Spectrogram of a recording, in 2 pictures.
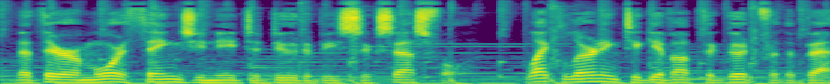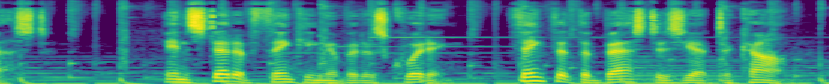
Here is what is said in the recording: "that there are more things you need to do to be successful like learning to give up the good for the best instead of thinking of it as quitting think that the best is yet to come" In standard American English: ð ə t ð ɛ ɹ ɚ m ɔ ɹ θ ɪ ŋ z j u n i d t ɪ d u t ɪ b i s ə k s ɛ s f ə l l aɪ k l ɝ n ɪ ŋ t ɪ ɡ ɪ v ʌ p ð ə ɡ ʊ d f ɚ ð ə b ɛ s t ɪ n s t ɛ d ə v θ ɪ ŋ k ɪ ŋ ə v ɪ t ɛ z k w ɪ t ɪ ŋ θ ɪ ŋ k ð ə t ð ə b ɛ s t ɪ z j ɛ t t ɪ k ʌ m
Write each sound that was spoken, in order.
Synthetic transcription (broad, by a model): ð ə t ð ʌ ɹ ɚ m ɔ ɹ θ ɪ ŋ z j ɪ n i d t ɪ d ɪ t ɪ b i s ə k s ɛ s f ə l l aɪ k l ɝ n ɪ ŋ t ɪ ɡ ɪ v ʌ p ð ə ɡ ʊ d f ɚ ð ə b ɛ s t ɪ n s t ɛ d ə v θ ɪ ŋ k ɪ ŋ ə v ɪ t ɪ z k w ɪ t ɪ ŋ θ ɪ ŋ k ð ə t ð ə b ɛ s t ɪ z j ɛ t t ɪ k ʌ m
